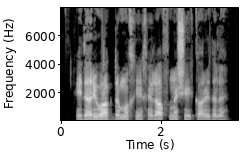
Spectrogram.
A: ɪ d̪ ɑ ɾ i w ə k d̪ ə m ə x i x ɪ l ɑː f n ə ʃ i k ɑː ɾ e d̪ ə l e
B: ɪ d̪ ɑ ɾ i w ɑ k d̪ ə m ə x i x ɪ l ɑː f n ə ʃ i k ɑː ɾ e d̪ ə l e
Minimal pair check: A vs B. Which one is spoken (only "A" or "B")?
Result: B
